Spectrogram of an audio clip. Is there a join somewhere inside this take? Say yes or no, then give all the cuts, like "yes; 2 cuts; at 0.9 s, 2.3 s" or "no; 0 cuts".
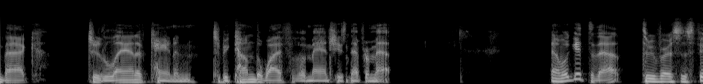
no; 0 cuts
